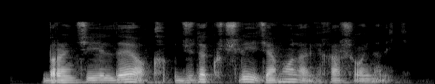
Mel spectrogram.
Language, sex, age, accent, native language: Uzbek, male, 18-24, Qashqadaryo, Uzbek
